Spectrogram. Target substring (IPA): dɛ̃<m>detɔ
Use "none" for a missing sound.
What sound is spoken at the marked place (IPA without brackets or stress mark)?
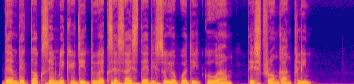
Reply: m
